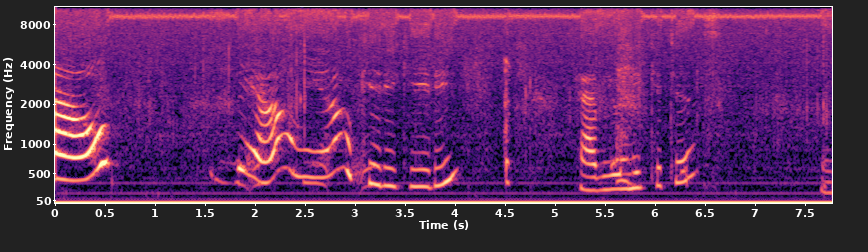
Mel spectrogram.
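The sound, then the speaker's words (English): A female pet cat meows repeatedly while being softly petted, several drawn-out, wavering cries in bursts with short pauses between them, over a low steady hum. “Oh, don't fall on the kitty. She won't like that.”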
